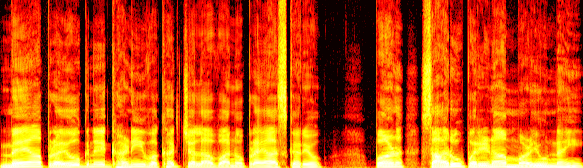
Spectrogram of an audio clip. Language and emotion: Gujarati, sad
